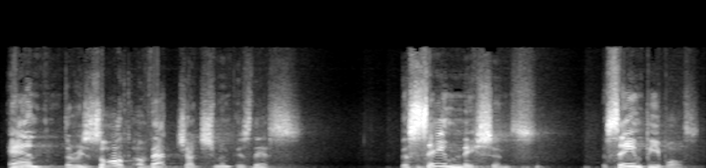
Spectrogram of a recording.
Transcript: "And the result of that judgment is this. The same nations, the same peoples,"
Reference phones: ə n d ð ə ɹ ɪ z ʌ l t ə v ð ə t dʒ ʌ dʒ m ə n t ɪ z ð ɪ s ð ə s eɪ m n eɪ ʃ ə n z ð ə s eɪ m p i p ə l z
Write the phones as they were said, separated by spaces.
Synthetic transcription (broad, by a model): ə n ð ə ɹ ɪ z ʌ l t ə v ð ə t dʒ ʌ dʒ m ə n t ɪ z ð ɪ s ð ə s eɪ m n eɪ ʃ ə n z ð ə s eɪ m p i p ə l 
